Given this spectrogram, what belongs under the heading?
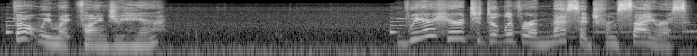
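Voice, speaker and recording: Cheerful young female messenger, high voice, piercingly bright, energetic, friendly, game cutscene. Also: moderate pace, faint music behind, heavily acted. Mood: upbeat. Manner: upbeat, lively. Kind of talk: video game cutscene acting.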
